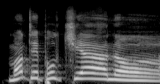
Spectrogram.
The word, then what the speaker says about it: Montepulciano: Montepulciano.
